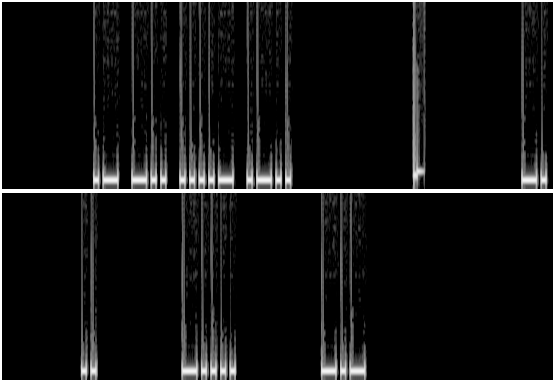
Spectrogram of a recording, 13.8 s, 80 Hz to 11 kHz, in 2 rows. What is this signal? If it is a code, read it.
Morse code, heard as a keyed tone, about 20 wpm, spaced as for 10 wpm, 700 Hz. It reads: AD4L NI6K
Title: USA Call Signs - 4 Characters - 6x Character Spacing - 20wpm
